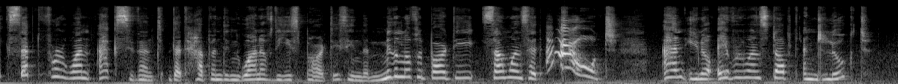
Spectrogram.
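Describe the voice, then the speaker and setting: A woman with a Spanish accent speaks at a moderate pace and high pitch, her pitch swinging very widely over noticeable background noise. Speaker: storyteller. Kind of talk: storytelling for children. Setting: at home, online session. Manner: animated.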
